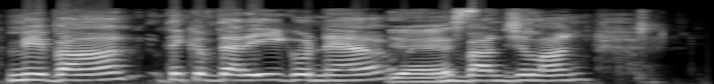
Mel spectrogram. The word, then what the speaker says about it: Mibayn: Mibayn. Mibayn.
